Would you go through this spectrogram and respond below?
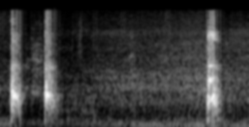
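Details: Female Maltese dog indoors at a church, barking at her own reflection as if at another dog: two sharp, high barks in quick succession, a pause of over two seconds, then a third bark, against a quiet room.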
